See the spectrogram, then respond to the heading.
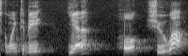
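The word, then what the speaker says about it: יהושע: If you see the name Joshua, it's going to be Yehoshua, right?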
